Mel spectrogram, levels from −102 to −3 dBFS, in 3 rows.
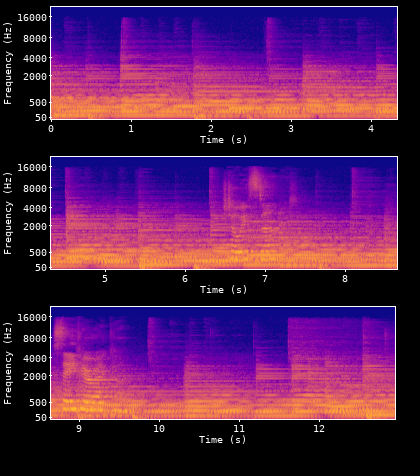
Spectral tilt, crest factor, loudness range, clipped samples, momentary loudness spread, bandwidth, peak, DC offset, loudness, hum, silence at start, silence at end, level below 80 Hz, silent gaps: -7.5 dB/octave; 16 dB; 2 LU; under 0.1%; 6 LU; 15 kHz; -12 dBFS; under 0.1%; -28 LUFS; none; 0 s; 0 s; -44 dBFS; none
